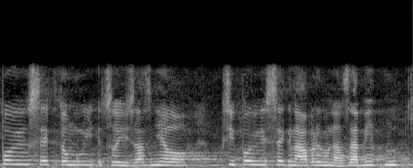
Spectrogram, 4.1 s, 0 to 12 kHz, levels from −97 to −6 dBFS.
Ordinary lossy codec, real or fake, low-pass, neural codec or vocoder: MP3, 96 kbps; fake; 7.2 kHz; codec, 16 kHz, 4 kbps, FreqCodec, larger model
